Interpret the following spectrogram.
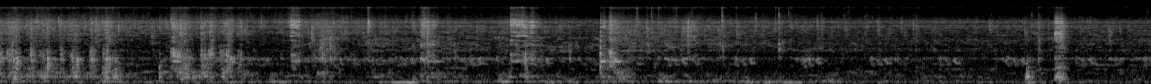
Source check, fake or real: fake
